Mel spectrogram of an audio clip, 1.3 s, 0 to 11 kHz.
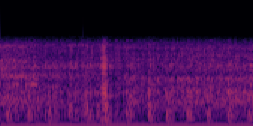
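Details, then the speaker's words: XCarLink adapter on a 2007 Mazda 6 stock stereo with an iPhone 3G via the iPod cord: steady thin rhythmic buzzing hiss that worsens when the screen is touched and changes when locked; silent through aux-in. "and when it's hooked up via the iPod cord, you get that noise. Touch the screen, it gets worse. Lock it, the noise changes."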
